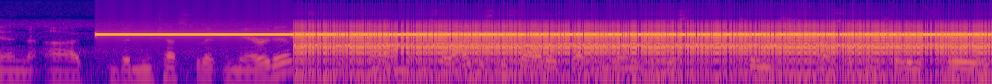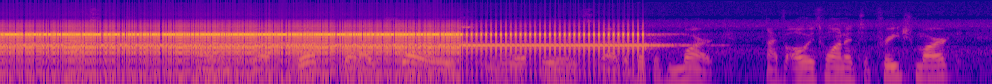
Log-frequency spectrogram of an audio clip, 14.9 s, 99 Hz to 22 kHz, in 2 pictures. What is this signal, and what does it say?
Cassette data (Kansas City type), 300 baud, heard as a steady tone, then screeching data.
